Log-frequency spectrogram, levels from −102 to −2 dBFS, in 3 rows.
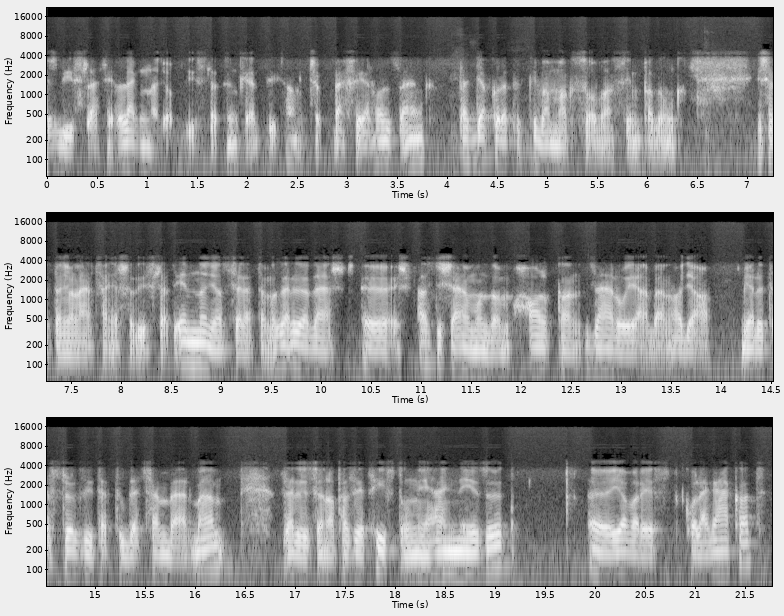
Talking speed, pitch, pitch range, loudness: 130 wpm, 90 Hz, 85-100 Hz, -16 LUFS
